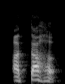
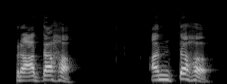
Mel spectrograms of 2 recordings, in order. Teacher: ये जो हा का लास्ट में साउंड सुनाई दे रहा है इसी को तो आप विसर्ग बोलते हो।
